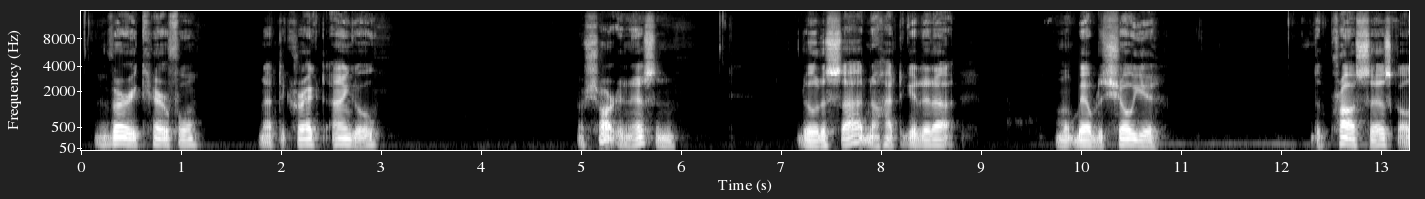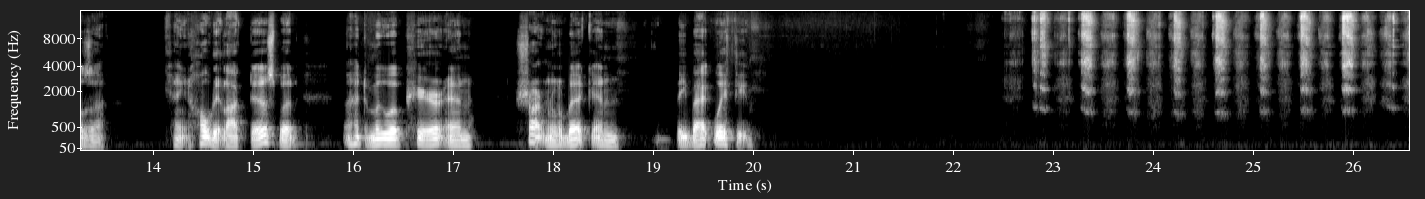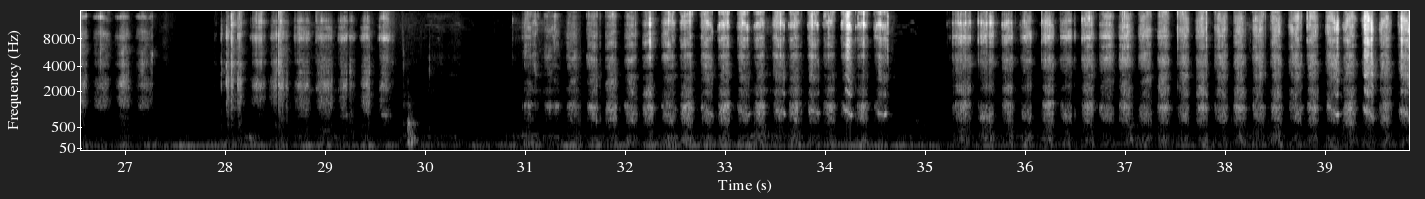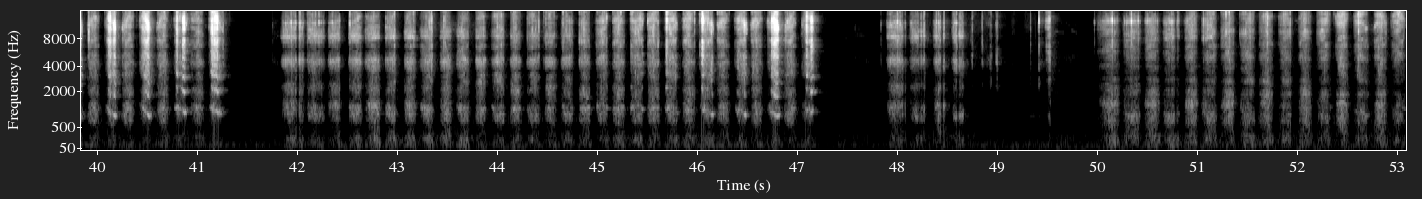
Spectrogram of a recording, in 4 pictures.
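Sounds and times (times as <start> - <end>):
knife blade scraping on sharpening stone: 22.5 - 27.3, 31.0 - 34.7, 35.3 - 47.3, 47.9 - 53.0.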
